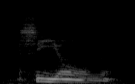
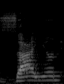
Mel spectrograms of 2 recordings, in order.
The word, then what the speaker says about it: Zion: Sion. Sion. – African Hebrew word Sion. We pronounce it Zion in the English.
